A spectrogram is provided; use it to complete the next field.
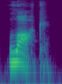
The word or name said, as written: loch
